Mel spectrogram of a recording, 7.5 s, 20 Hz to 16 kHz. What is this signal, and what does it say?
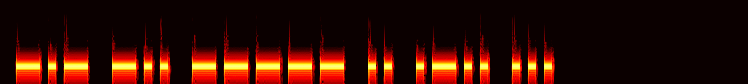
Morse code, heard as a keyed tone, about 16 wpm, 700 Hz. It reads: KD0ILS
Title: USA Call Signs - 6 Characters - Repeated 3x - 15wpm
